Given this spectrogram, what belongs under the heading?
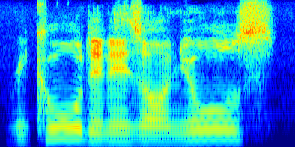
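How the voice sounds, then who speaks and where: A man's voice: on the high side, slow, a bit bright, smooth, no room sound. Man on a headset, choppy noise suppression. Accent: Norfolk. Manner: muttering, puzzled over the sound settings. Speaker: woodturning demonstrator. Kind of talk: live-streamed demonstration.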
